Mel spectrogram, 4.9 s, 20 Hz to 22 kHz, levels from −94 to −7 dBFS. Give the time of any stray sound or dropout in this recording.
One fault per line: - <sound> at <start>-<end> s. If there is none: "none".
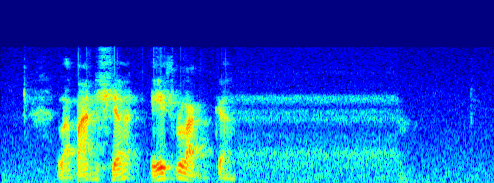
none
